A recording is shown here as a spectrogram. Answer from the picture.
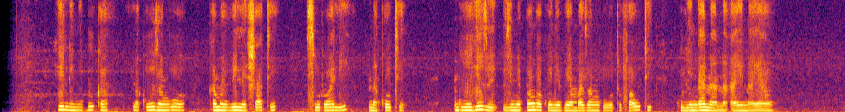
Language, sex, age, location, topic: Swahili, female, 25-35, Nairobi, finance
